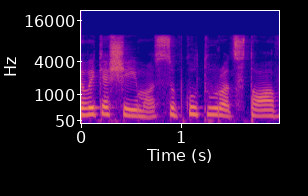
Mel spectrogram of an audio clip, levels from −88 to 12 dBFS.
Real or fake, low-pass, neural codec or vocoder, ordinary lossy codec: real; 9.9 kHz; none; AAC, 64 kbps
